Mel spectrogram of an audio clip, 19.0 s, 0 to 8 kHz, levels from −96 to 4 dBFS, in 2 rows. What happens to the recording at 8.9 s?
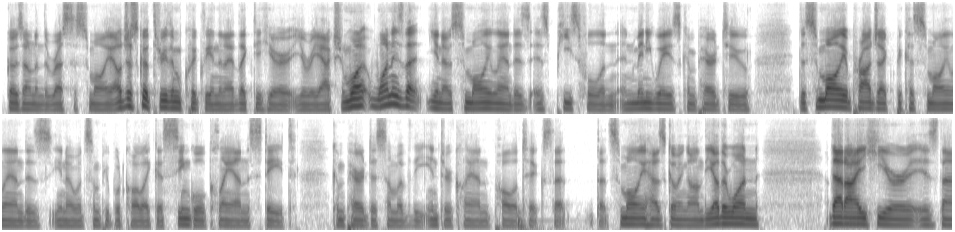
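Nothing goes wrong at 8.9 s: the speech carries straight through that moment, with only the ordinary band limit of the wideband call path, which leaves nothing above 8 kHz.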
